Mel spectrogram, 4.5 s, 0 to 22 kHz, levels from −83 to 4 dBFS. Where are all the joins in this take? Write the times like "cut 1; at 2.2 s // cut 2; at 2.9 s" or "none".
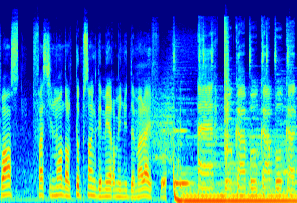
cut 1; at 2.3 s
